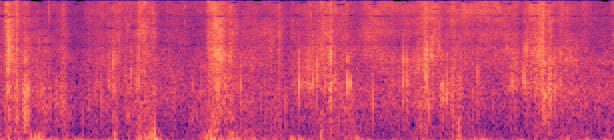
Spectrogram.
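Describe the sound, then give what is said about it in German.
Footsteps crunch along a narrow gravel path between a meadow, woodland and a stream, in a steady, uneven series of scuffing steps of moderate loudness, with no talking. “Ich laufe und laufe und laufe und laufe.”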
